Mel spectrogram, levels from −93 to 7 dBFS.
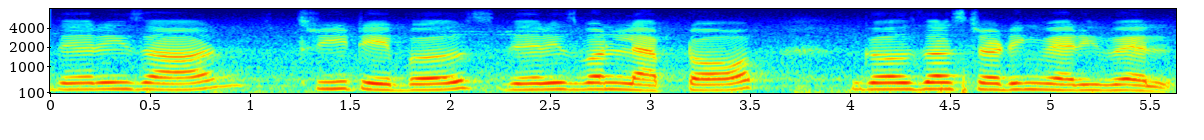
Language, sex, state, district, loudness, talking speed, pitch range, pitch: English, female, Punjab, Fazilka, -13 LUFS, 150 wpm, 200-225 Hz, 215 Hz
